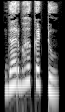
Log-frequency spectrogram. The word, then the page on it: ಗರ್ಭಗುಡಿ: Kannada; garbha guḍi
